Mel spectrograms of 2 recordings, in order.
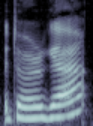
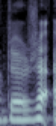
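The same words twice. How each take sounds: First: Durga with a hard g; first variant of "Durga", g as in go; alternative pronunciation. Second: Second variant of "Durga", g softened as in genre; alternative pronunciation. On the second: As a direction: say "Durga" as DOR-zha. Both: Shown as a demonstration. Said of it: "the right pronunciation for it".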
